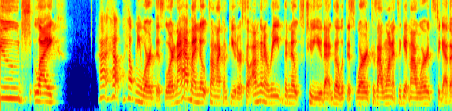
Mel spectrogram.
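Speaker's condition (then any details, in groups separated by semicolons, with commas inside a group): No condition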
